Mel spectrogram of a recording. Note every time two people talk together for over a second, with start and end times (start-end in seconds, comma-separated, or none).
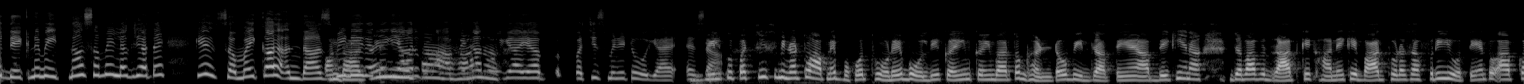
3.3-5.0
